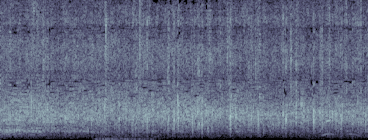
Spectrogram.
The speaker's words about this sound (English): Why don't you clap for John for doing a little bit more?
